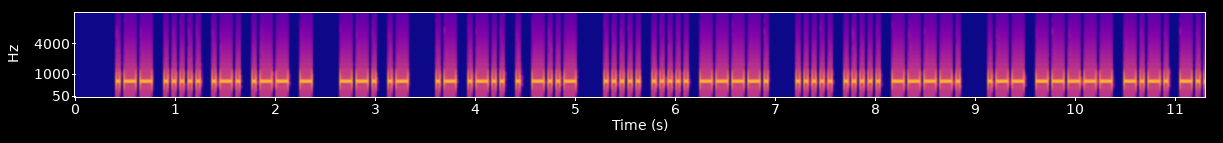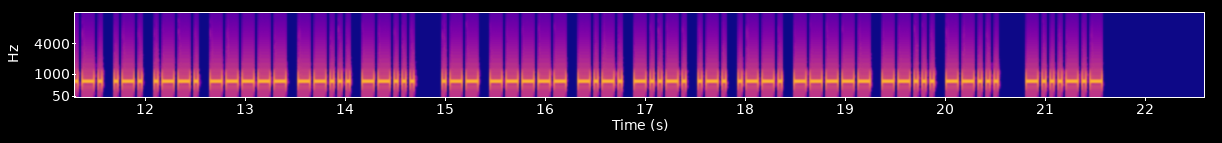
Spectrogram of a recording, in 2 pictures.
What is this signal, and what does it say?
Morse code, heard as a keyed tone, about 30 wpm, 700 Hz. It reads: W5RWT GA ALEX 559 559 W0C/RP077 W0C/RP077 <BK>
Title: SOTA QSO Practice 30wpm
